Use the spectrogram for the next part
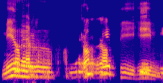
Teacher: nun sukun bertemu dengan ro, idgham bila guna, ya, tidak didengungkan, tapi masuk ke huruf berikutnya mir, ya, mir rabbihim.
